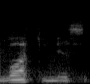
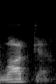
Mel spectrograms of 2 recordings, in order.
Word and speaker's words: latke: Um, I haven't had one in a while, although I have a box of latke mix. That's funny, my mother always pronounced it latka, but it's latke.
